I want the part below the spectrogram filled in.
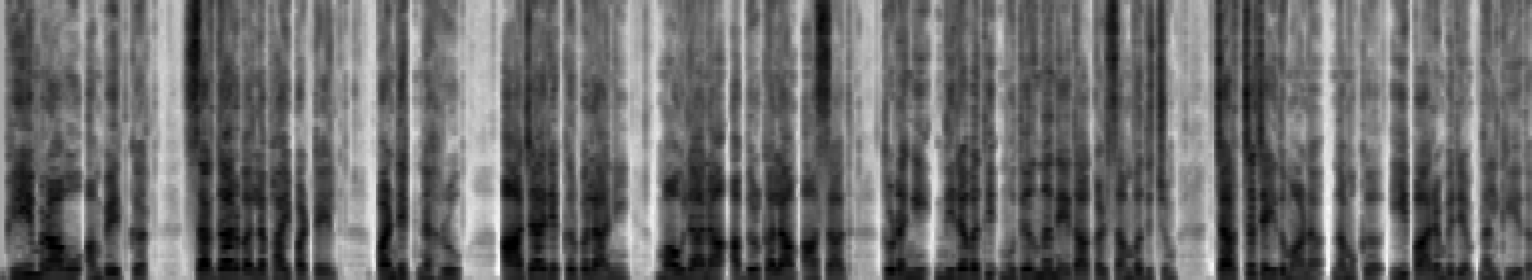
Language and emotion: Malayalam, neutral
